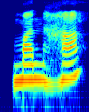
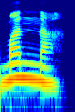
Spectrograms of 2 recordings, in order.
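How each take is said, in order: First: An h sound is heard in the middle. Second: No h sound is heard in the middle. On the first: The speaker calls it wrong. "aside na sasabihin mong manha" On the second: The speaker calls it right. "magiging manna"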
